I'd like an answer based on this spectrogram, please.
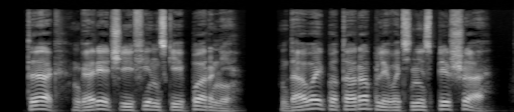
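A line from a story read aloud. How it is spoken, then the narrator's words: Plain. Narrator (Russian): сказал якорь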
